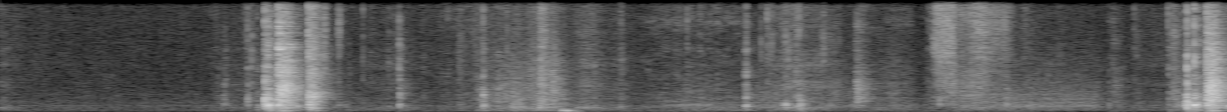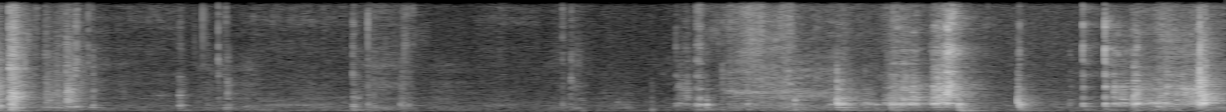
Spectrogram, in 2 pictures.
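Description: Gift box punch board punching through white cardstock, two sharp clacks about a second and a half in and about six seconds in. In between, the plastic bone folder scrapes along the scoring guide and the card sheet slides and rustles on the board.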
